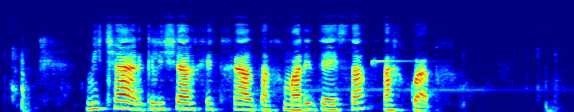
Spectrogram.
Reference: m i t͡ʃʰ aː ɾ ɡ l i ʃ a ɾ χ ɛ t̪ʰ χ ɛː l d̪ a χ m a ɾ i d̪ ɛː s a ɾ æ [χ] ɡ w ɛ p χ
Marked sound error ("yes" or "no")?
no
